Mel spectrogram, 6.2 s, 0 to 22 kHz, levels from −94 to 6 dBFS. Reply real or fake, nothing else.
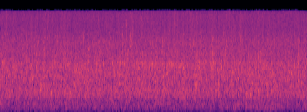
real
